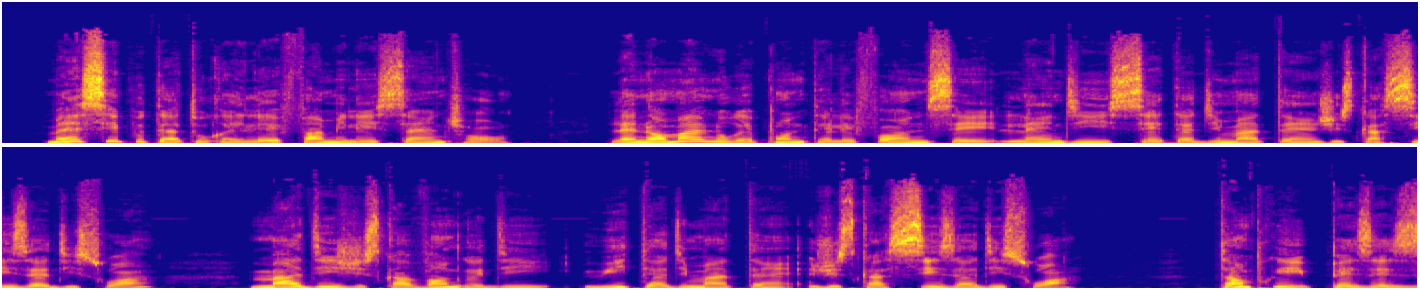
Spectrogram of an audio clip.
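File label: Creole French Haiti, female, voice over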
